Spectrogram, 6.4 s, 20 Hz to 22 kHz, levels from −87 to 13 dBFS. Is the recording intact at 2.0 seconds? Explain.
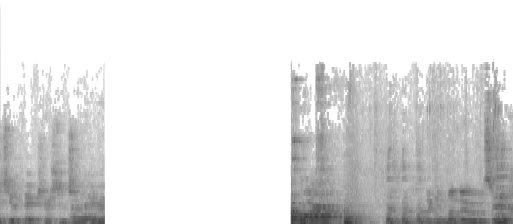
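No. At 2.0 s the clip is inside an audio dropout to silence running from 1.30 to 3.64 s, losing 2.34 s. The input was likely cut off while zeros kept being written, so sound stops abruptly. Unlike a noise gate's dip, the gap holds no room tone at all.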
